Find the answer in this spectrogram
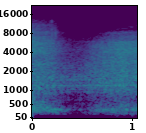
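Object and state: Nothing is struck.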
